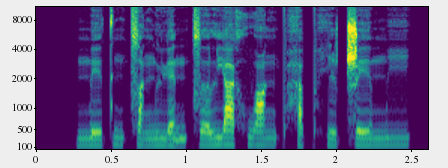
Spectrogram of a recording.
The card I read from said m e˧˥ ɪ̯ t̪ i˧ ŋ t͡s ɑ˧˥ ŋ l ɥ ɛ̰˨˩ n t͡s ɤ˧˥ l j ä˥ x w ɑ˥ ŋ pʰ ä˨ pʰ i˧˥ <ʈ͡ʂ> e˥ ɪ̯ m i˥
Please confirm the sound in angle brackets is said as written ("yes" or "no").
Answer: yes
